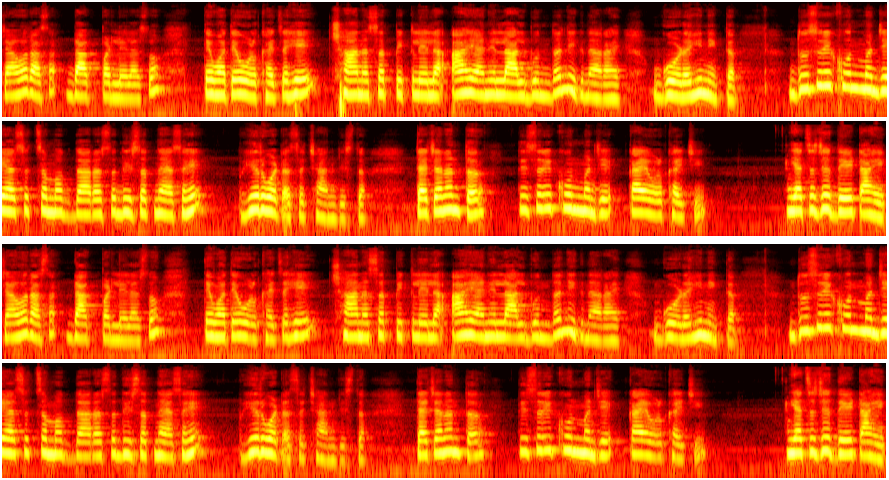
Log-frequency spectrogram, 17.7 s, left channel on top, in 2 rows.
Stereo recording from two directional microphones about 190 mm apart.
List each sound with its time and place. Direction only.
0.0 s a woman's voice: centre (ahead or behind)
2.0 s a woman's voice: 10° left (ahead or behind)
14.1 s a woman's voice: 15° left (ahead or behind)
